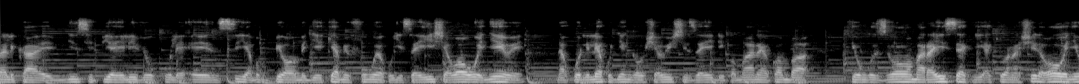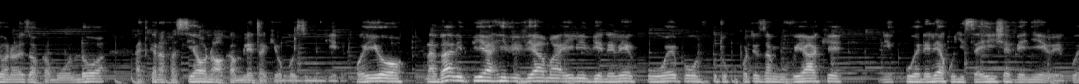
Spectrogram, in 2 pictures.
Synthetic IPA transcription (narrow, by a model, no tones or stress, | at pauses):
alikaʄinsipiailivjɔkulɛʔɛɛnsiambavɔpiawamɛʄiɛkɛamifumɔjakuʄisaiiʃawaɔwɛɲɛwɛ | nakuɛndɛlɛakuʄɛŋɡauʃawiʃizaiɗikwamaːnajakwamba | kiɔŋɡɔziwaɔwamaɾaisiakiakiwanaʃiɗawaɔwɛɲɛwɛwanawɛzawakamuɔndɔakati̥kanafasijaɔnawakam̩lɛtakiɔŋɡɔzimwiŋɡinɛkwahiɔ | naðanipiaɦivivjamailiviɛndɛlɛːk̚uwɛpɔkutɔkupɔtɛzaŋɡuvujakɛ | nikuɛndɛlɛakuʄisaiiʃavjɛɲɛwɛk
